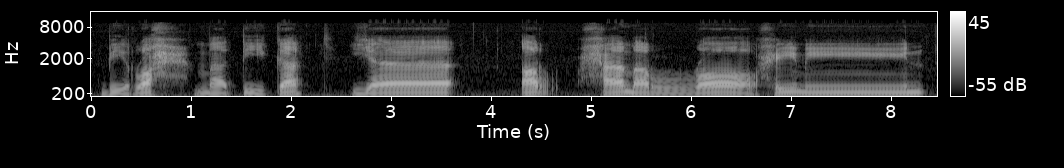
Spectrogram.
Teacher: چونکہ یہاں پہ ہم نے وقف کرنا ہے تو نون کو بھی ساکن پڑھیں گے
